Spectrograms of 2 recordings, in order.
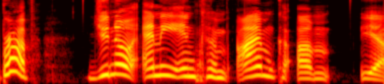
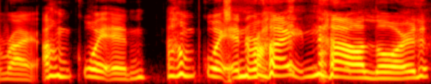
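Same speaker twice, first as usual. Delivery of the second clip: loud, laughing fed-up outburst; hammed-up frustration at a bad workday; mock quitting; 5 dB louder than usual. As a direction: huff that you quit, half laughing. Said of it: "I'm like".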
